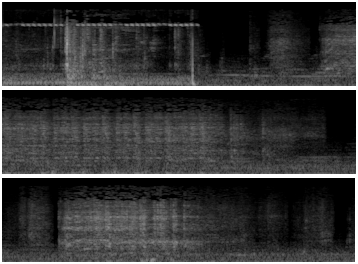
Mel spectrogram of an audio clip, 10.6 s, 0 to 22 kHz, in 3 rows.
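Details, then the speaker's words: Yamaha Mio M3 fuel-injected scooter that stalls, lacks power and won't idle: repeated starter cranking bursts without the engine catching straight away, a hard start. "when I start it, I don't want it to stall, or when I crank it, I want it to start, but this motorbike won't start straight away, OK, guys, okay, let's test it, we'll start it using the crank"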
